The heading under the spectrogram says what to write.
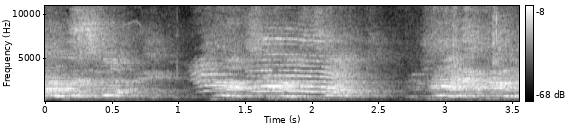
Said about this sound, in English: And the crowd is letting him know how much they admire him. You know, I enjoy the crowd here in Lumberton, but they are never correct about this stuff.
